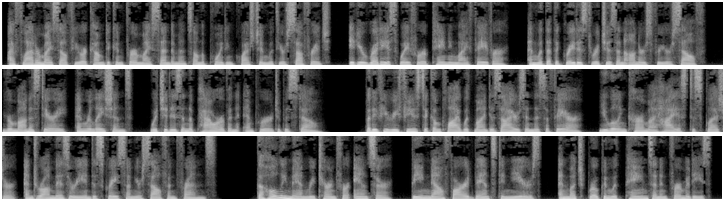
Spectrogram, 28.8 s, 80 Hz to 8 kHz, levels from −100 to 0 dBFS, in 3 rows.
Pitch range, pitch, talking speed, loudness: 135-170 Hz, 150 Hz, 200 wpm, -24 LUFS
